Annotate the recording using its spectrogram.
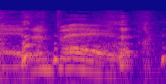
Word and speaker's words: Sempé: Yeah, Sempé. – Sempé.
